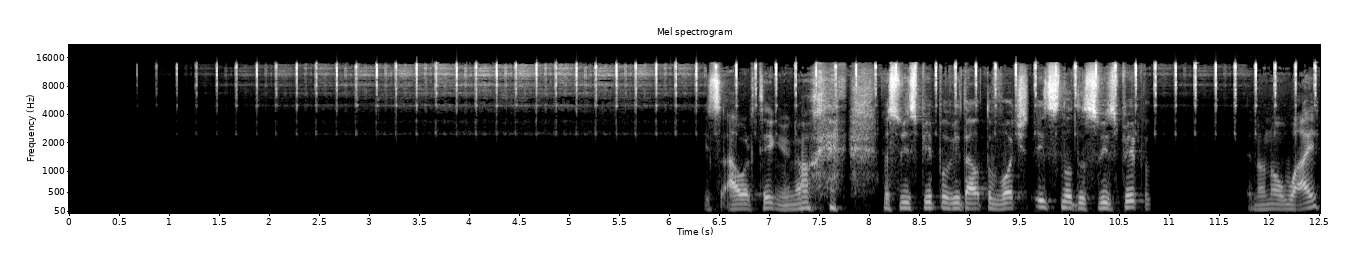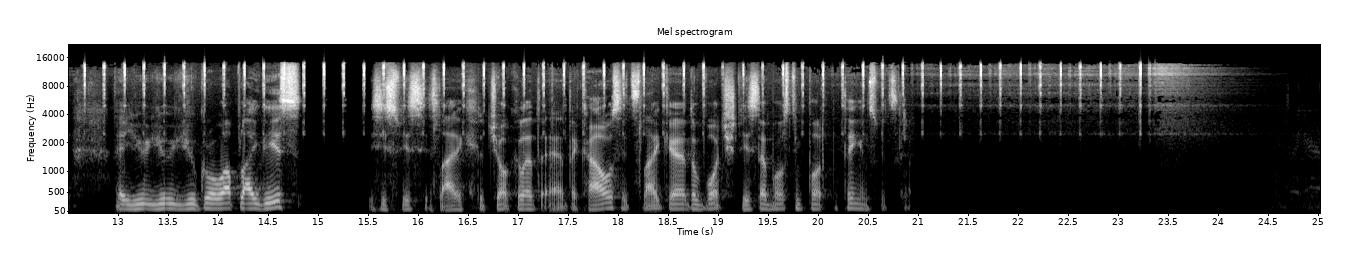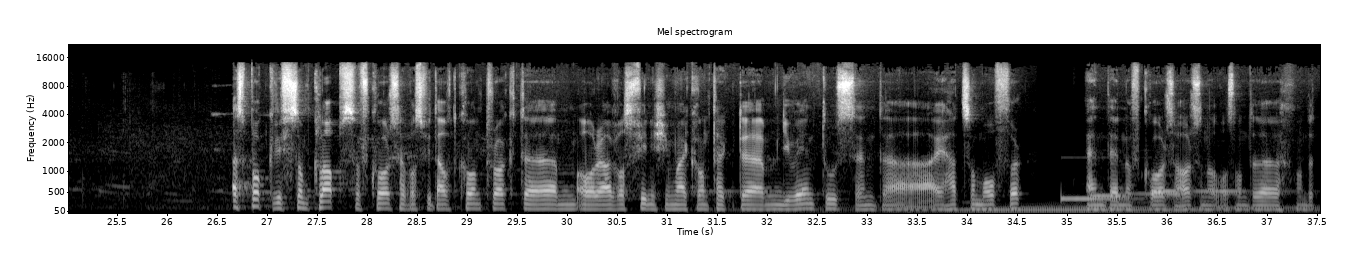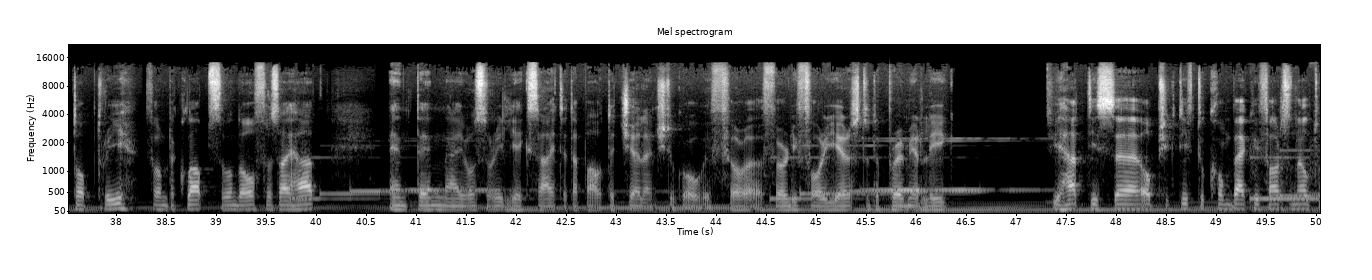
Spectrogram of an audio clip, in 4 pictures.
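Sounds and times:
watch ticking: 0.6 - 24.0, 39.7 - 46.6, 47.3 - 50.0
sharp click: 0.7 - 24.0.

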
